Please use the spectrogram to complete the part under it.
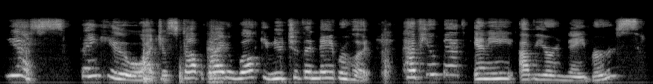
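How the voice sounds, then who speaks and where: An older woman playing a nosy, gossiping neighborhood busybody in an amateur radio comedy, chatty and insinuating with a husky, creaky voice. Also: high voice, very animated, unhurried, a little mellow. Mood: cheery.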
